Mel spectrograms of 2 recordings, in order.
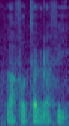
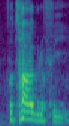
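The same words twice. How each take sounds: First: "la photographie" soft and even on every syllable; unstressed French syllables. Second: "photography" with a loud TOG; stress on second syllable. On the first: French word contrasted with the English, evenly unstressed. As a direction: give each syllable of "la photographie" equal, light weight. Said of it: "you don't stress any particular syllable". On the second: English word contrasted with the French, second syllable stressed hard. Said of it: "say the second syllable with more force". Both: Shown as a demonstration.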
